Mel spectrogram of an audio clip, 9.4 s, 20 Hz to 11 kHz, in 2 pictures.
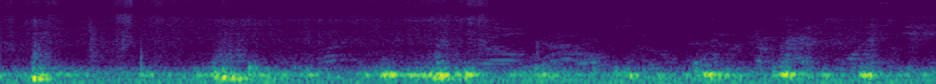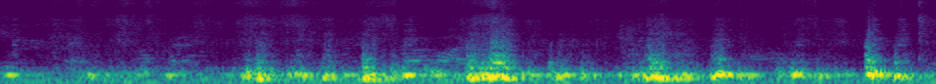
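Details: Fetal heartbeat at 38 or 39 weeks of pregnancy on a labor-and-delivery style Doppler monitor during a non-stress test, with the baby moving: rhythmic whooshing pulses with a steady electronic hum and shifting static.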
